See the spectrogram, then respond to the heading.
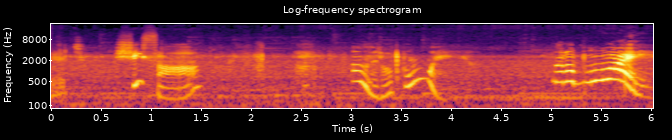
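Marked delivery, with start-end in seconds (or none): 5.0-6.0 high, loud surprised call; exclaiming. A narrator's reading. Amu surprised to find a boy at her door, exclaiming. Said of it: "Amu exclaimed".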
